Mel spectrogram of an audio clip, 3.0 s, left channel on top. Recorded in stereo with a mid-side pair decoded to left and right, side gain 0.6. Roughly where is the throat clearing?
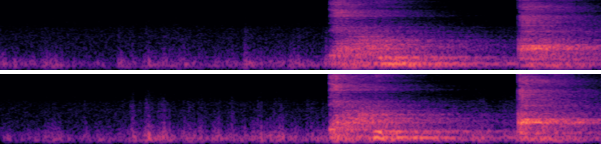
Ahead right.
